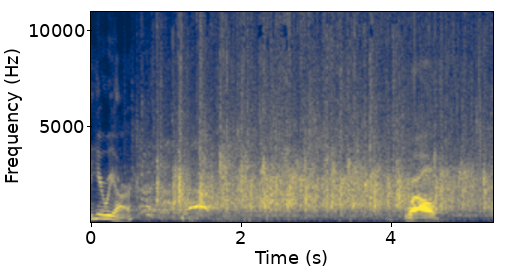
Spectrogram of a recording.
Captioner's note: cheers and applause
